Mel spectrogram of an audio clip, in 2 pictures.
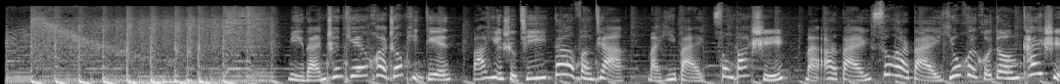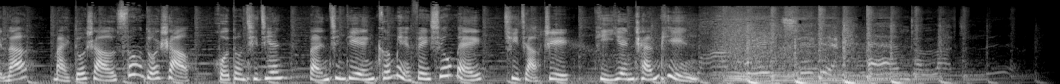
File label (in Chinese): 促销 女 激情; 米兰春天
